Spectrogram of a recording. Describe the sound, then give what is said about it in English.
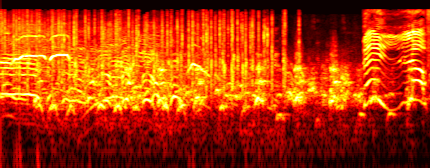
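A small terrier named Trevor barks and yaps in rapid bursts, loud, at a dog show in a tent, over a busy murmur of crowd chatter and children's voices, ending in a high, whining yelp. “The second dog is Trevor the Terrier, a very busy dog this. Can you hold him still?”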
